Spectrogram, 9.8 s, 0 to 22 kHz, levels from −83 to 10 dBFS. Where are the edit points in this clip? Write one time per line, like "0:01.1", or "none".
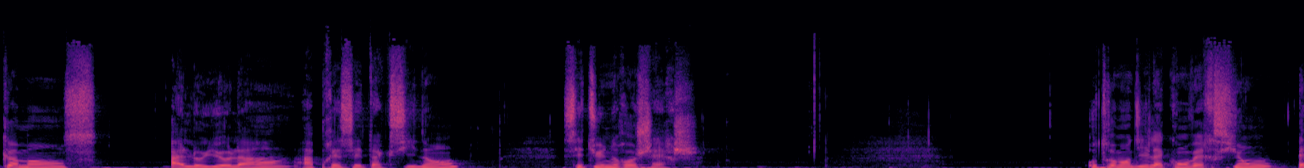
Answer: none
